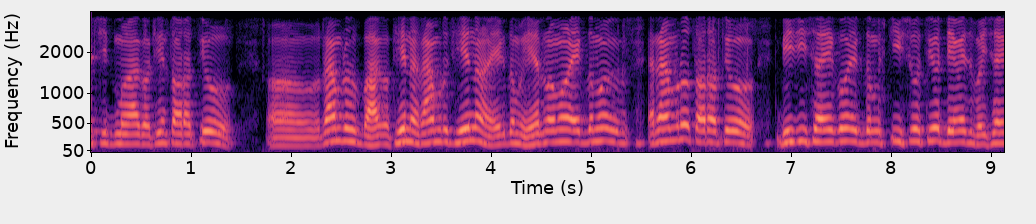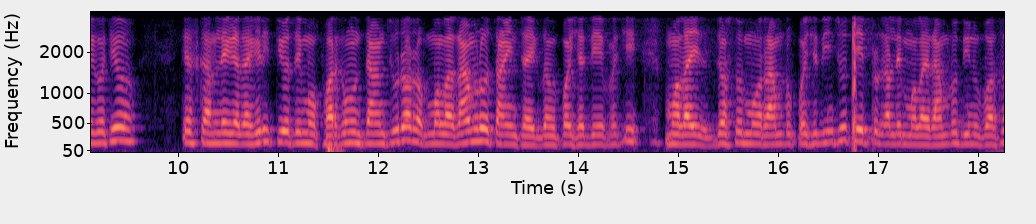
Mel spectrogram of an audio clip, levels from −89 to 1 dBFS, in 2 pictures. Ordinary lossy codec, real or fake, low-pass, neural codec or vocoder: none; real; 3.6 kHz; none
